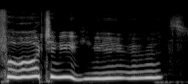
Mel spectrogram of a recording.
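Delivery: high mocking, parroting voice, "years" drawn out. Repeating another player's answer back at them, in a mocking voice. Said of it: "I will make that in a mocking voice".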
